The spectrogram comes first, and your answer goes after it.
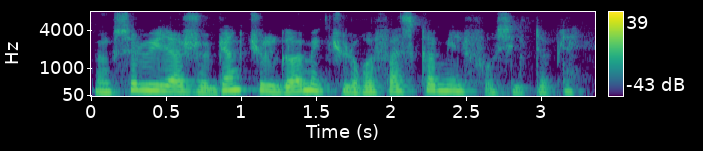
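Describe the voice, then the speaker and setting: At home, a homeschooling mother teaches her child to read, patient and coaxing, in a fairly low, dark-toned voice and a fast pace. The recording comes from a dull, lo-fi mic.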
